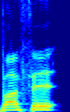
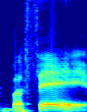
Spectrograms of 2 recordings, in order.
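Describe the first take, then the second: First: The final T is clearly sounded. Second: The final T is silent, French style. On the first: "with a hard T" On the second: "in a French accent like buffet of food"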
